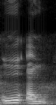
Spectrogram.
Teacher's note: कंठ और ओष्ठ से उच्चारित होने वाले वर्ण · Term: कंठौष्ठम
